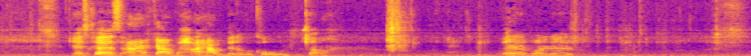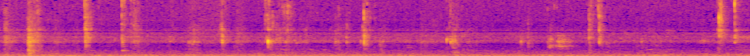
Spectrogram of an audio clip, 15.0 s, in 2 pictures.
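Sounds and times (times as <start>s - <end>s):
person chewing crunchy chips: 8.4s - 13.7s.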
